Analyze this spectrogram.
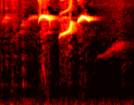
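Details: Java sparrow call used to entice flocking birds into replying; three clear high notes in quick succession, whistled and slightly wavering, followed by a faint lower rising whistle.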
